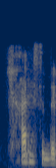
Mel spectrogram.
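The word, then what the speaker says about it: χάρις: 원래는 이제 카리스가 아니라 샤리스라고 해야 맞아요. 이게 발음이. 샤리스인데 그냥 한국말로는 샤를 쓰기가 어렵기 때문에 카리스라고 쓰는데 이건 무슨 뜻이냐면 뒤에가 뭘까요?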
